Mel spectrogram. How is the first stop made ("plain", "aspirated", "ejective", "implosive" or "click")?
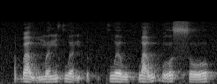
implosive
